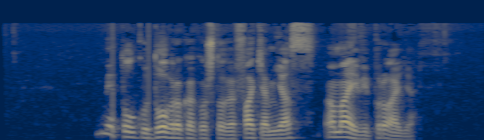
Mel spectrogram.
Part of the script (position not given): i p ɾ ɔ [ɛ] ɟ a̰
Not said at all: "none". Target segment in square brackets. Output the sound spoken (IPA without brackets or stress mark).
a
